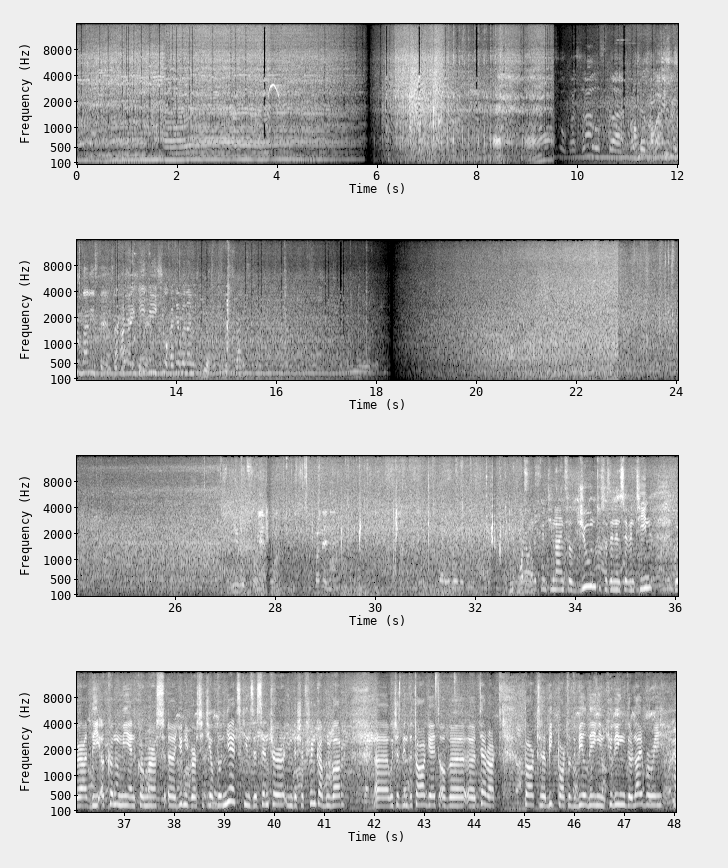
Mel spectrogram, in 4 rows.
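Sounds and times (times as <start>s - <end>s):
motor droning: 0.0s - 5.9s, 8.4s - 18.2s.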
